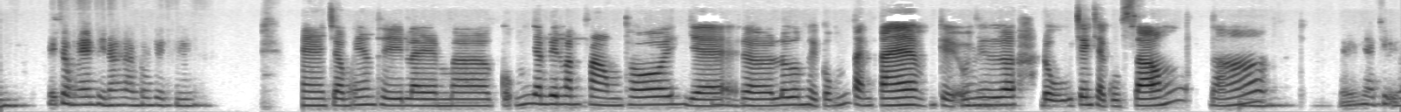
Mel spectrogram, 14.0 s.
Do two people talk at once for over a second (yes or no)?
no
